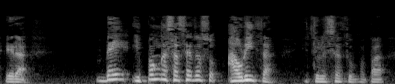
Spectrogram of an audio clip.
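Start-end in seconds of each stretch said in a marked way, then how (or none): 0.9-2.8 higher, louder mock father's command; stern father order. Doctor imitating a strict father ordering his son, mock stern. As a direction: bark it like an old-school father, hammed-up.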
